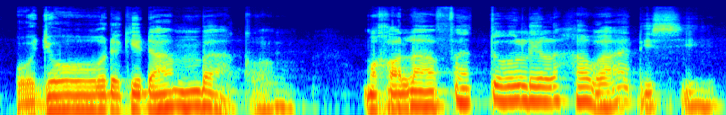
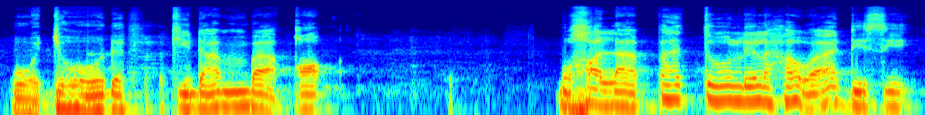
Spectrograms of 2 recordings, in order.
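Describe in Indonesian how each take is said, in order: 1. Konsonannya diucapkan longgar dan kurang tepat. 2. Konsonannya diucapkan dengan hati-hati dan tepat.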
